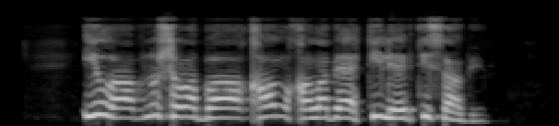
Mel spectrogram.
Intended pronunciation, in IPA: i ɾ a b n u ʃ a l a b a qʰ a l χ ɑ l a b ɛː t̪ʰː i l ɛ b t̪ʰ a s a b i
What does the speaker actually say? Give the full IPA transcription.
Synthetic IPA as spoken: i l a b n u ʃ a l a b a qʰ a l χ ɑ l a b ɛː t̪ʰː i l ɛ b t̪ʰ i s a b i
